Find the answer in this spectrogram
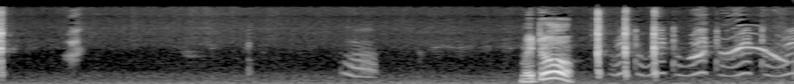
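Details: Indian ringneck parakeet, a pet talking bird, giving a loud burst of harmonic speech-like mimicry after scattered faint squeaks, then rapid chattering notes and a smooth wavering whistle.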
